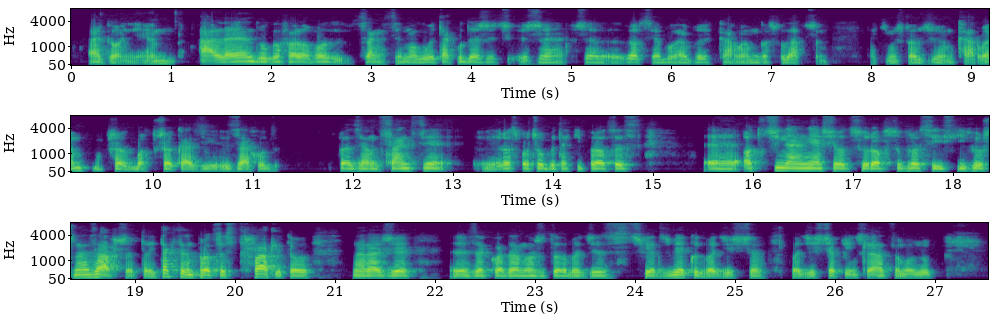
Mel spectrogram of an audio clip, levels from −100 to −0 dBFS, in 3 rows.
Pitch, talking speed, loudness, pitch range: 105 Hz, 120 wpm, -22 LUFS, 100-120 Hz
